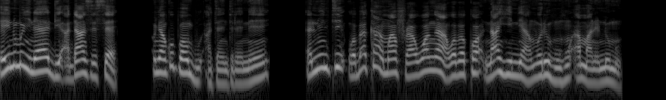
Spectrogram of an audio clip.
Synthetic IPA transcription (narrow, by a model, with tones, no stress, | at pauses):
e˨ji˦nũ˦mũ˦ɲĩ˨nãː˦di˨a̰˨dã˦ns̬ɪ˨sɛ˦ | o˨ɲã˨ŋko˦pɔ̃˦nbu˨ʔa̰˨tʰɪ̰̃˨ntʰɪ˨ɾɪ̰˨nɪ̃˦ | æ˨nũ˦n̩˦tʰi˦wɔ˨bɛ˦kʰã˦˨mʊ̃˦a˦fɾa˨wɔ̃˦na˨wɔ˦bɛ˦kʰɔ˦nã˨˦ɦĩ˦nĩ˨a˨mʊ̃˦ɾi˦ɦũ˨ɦʊ̃˦ʔa˦mã˨nɪ̃˨nũ˦mṵ̃˨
